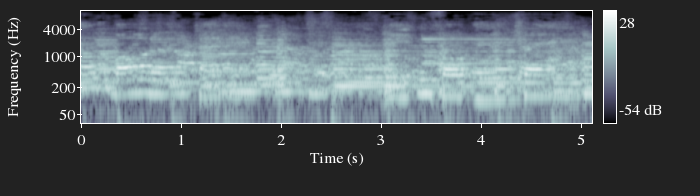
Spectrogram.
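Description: Live acoustic country-blues played on two guitars, one of them an acoustic, strumming the opening of the song before the first sung verse.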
